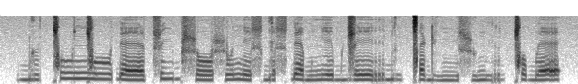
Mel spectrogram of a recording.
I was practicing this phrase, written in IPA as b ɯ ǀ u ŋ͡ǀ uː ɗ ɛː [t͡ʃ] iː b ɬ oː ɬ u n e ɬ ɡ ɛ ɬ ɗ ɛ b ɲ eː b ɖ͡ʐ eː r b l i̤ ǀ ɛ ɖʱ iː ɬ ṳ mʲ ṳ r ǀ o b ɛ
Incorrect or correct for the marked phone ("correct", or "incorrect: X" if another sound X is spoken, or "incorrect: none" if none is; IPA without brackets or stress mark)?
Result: incorrect: ʈ͡ʂ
